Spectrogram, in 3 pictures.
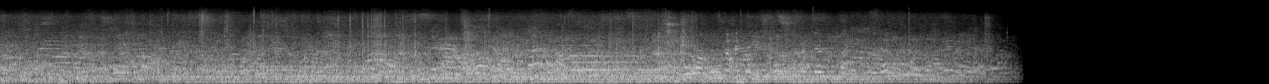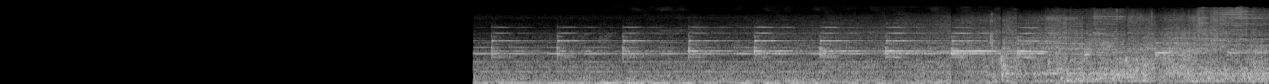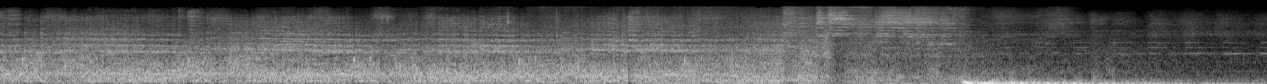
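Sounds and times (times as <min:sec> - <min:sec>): passing train rolling: 0:00.0 - 0:09.5, 0:17.4 - 0:38.0
loud low rumble: 0:35.0 - 0:38.0.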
